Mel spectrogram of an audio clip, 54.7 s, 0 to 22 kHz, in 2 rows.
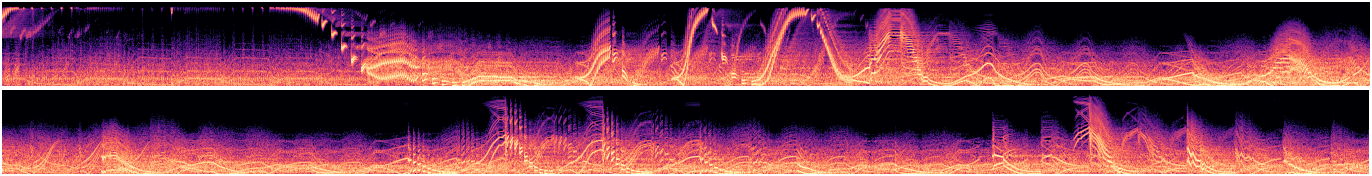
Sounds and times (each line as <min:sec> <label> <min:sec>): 0:36.9 Screaming machine 0:41.5
0:48.6 Screaming machine 0:50.3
